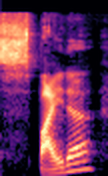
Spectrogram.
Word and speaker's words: Spiyda: is something made by a company called spider it's spelled kind of funny i'll toss it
